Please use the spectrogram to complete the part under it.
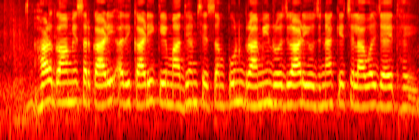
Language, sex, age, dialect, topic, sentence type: Magahi, female, 25-30, Western, banking, statement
